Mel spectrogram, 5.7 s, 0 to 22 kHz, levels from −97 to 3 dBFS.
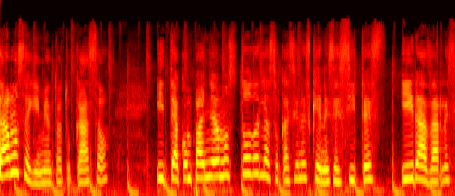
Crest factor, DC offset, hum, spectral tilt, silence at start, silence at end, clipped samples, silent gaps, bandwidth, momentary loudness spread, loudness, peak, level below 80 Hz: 18 dB; under 0.1%; none; -4 dB/octave; 0 s; 0 s; under 0.1%; none; 15 kHz; 11 LU; -29 LUFS; -10 dBFS; -50 dBFS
